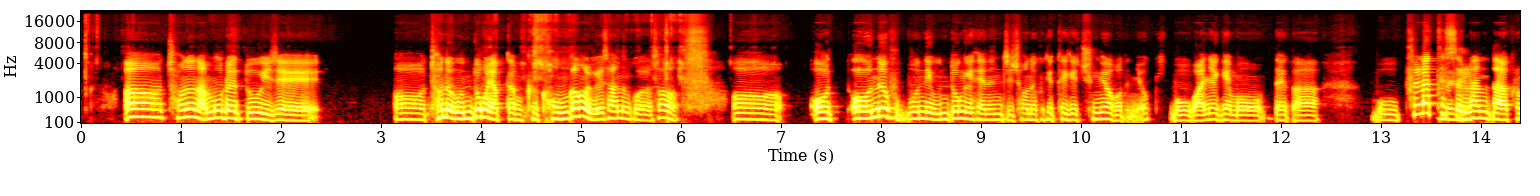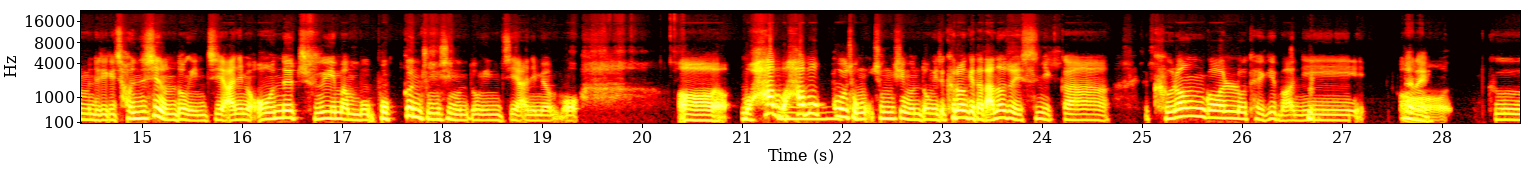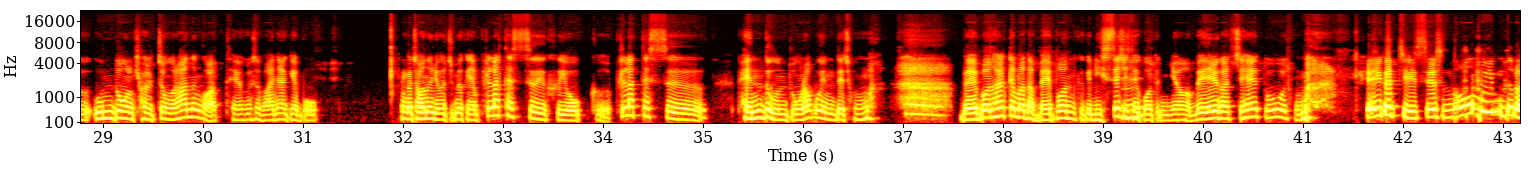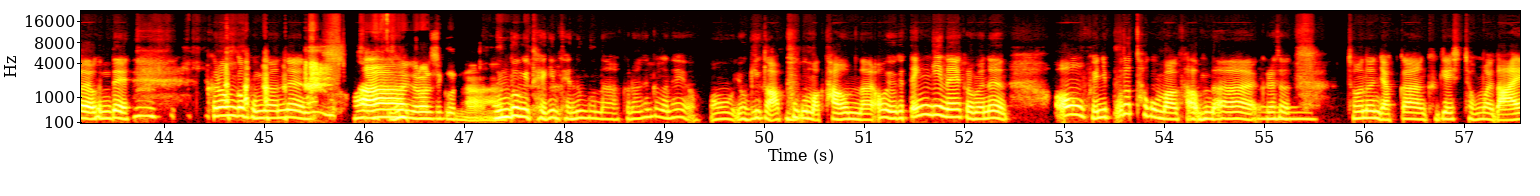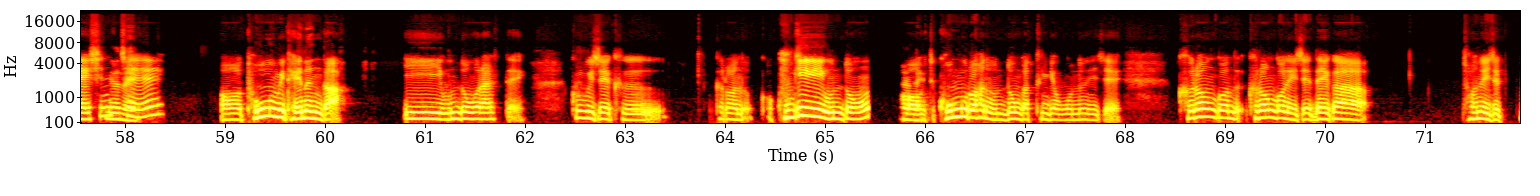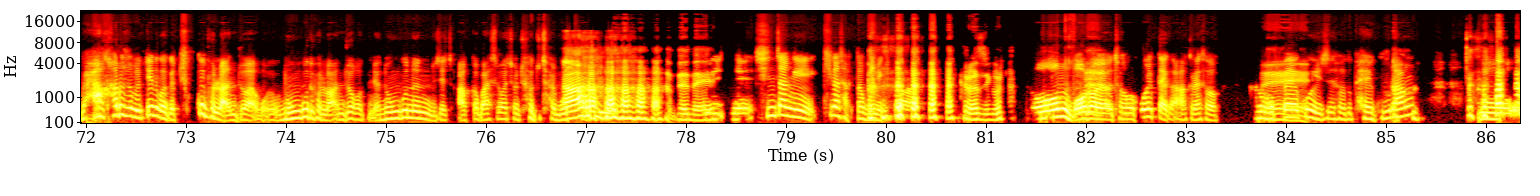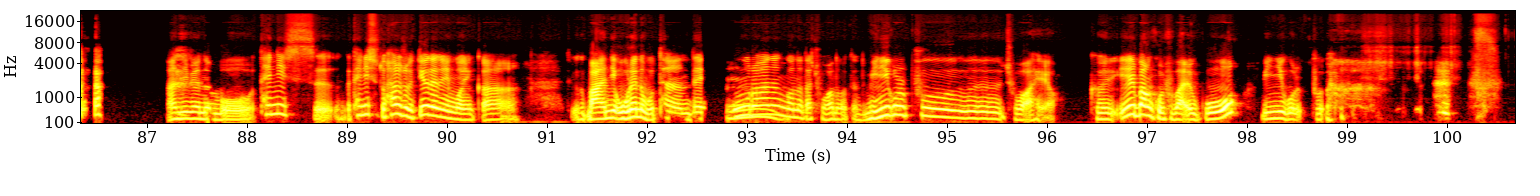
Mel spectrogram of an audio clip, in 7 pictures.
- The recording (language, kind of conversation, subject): Korean, unstructured, 당신이 가장 좋아하는 운동은 무엇이며, 그 운동을 좋아하는 이유는 무엇인가요?
- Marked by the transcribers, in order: other background noise; laugh; laughing while speaking: "정말"; laughing while speaking: "정말 매일같이 리셋이"; distorted speech; laugh; laugh; laugh; cough; laugh; static; laugh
